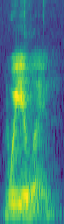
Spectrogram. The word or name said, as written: Wheeling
